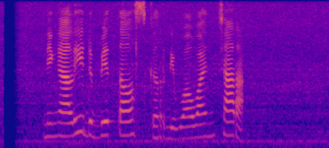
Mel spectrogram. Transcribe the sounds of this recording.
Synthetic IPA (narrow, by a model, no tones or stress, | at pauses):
niŋalidəbit̪əlskɨrdiwawaɲt͡ʃaɾa̰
